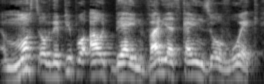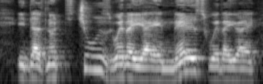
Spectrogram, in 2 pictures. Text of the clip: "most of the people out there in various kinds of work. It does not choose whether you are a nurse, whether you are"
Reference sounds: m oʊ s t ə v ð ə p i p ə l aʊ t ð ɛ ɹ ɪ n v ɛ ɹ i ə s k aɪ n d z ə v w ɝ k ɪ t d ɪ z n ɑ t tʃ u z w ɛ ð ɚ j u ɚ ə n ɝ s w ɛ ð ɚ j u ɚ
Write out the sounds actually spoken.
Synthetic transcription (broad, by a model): m oʊ s t ə v ð ə p i p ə l aʊ t ð ɛ ɹ ɪ n v ɛ ɹ i ə s k aɪ n d z ə v w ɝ k ɪ t d ɪ z n ɑ t tʃ u z w ɛ ð ɚ j u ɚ ə n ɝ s w ɛ ð ɚ j u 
